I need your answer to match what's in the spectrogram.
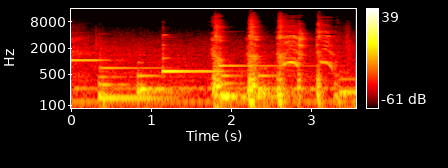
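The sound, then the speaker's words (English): A run of about four harsh, dry allergy coughs in quick succession, fairly loud, over a steady low droning tone in the background. “The blasted allergy cough again.”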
